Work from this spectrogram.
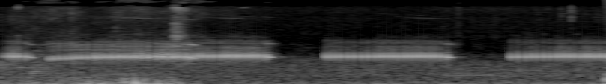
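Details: Mating natterjack toad, in amplexus, giving a run of long, buzzy rattling trills. Each stays at one steady pitch and is separated by short gaps, over faint low background noise.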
